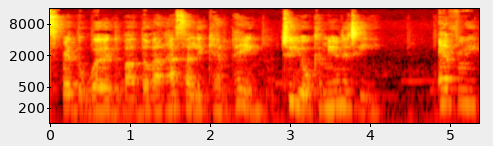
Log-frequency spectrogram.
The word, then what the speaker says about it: Vangasali: I've been correcting to say, let's say it properly, Vangasali.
